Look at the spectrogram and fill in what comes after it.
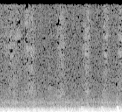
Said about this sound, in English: So I'm going to draw on the board, or attempt to draw on the board, this structure.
